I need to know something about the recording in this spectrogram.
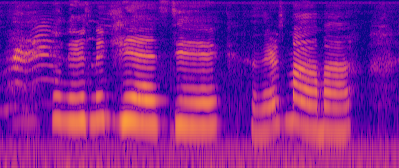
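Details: Kittens nearly five weeks old, four in the litter, give quick repeated mews indoors, about two per second. The calls are thin and bending in pitch, and the last ones swoop upward, while a woman coaxes them.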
